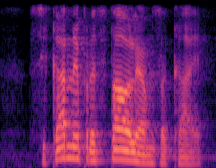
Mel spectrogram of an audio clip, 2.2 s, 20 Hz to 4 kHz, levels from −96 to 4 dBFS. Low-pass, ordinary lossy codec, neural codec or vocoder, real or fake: 3.6 kHz; none; none; real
